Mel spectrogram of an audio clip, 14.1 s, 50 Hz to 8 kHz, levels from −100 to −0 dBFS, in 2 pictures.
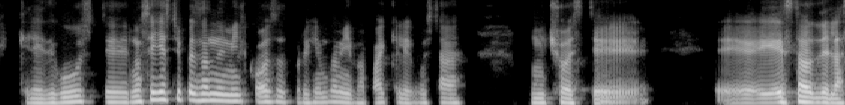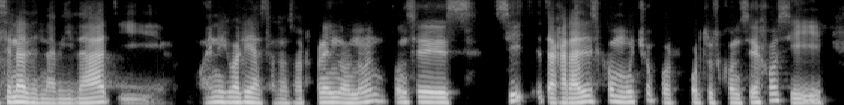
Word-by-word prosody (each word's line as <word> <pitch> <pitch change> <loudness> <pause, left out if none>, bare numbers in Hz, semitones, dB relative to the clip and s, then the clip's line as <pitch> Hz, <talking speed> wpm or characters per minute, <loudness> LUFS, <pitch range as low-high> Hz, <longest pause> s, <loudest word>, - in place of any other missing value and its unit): que 120 - -11
les 120 0 -1
guste. 140 0 0
No 155 - +2
sé, 210 - +2
ya 215 - +6
estoy 215 +1 -3
pensando 190 -2 +3
en - - +3
1000, 170 0 0
cosas. 150 -4 -2
Por 125 -4 -12
ejemplo, 135 +4 -3
a - - -1
mi 130 -2 0
papá 120 +2 -6
que 130 - -14
le 115 - -3
gusta 125 0 -6 0.5
mucho, 125 +1 0
este, 120 +1 -2 0.6
eh, 125 - -1
esto 140 +1 +6
de 130 -1 +4
la 120 0 +4
cena 145 +3 +5
de 125 -2 +1
Navidad, 120 +5 +1
y 115 -3 -13 0.4
bueno, 140 +2 -1
igual 140 0 +3
y - - +5
hasta 120 -2 -3
lo 115 -1 -6
sorprendo, 130 +2 0
¿no? 135 +5 +1
Entonces, 150 - 0
sí, - - -4
te 130 - +2
agradezco 140 +6 +2
mucho 145 +5 0
por 125 -6 -7
por 120 - -3
tus 125 -2 -6
consejos 140 +9 -2
y 65 +1 -2
135 Hz, 195 wpm, -23 LUFS, 120-150 Hz, 0.6 s, ya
